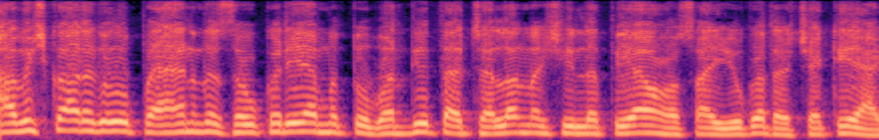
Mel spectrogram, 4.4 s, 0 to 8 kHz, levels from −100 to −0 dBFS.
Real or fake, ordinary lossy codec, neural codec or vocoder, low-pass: fake; none; codec, 16 kHz, 2 kbps, FunCodec, trained on LibriTTS, 25 frames a second; none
